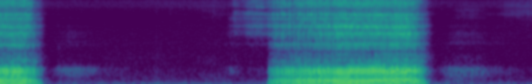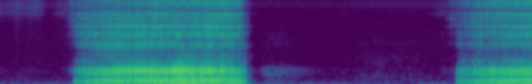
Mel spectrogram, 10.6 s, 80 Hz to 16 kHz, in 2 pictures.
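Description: Loud, rough, rattling snores on each breath in, about 17 a minute, with quiet pauses between them.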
